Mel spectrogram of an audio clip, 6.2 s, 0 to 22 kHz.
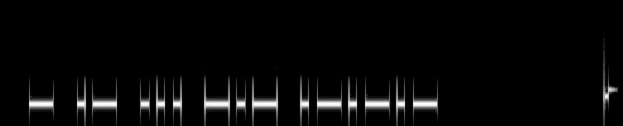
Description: Morse code, heard as a keyed tone, about 15 wpm, 700 Hz. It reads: TASK.
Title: Sentences from Top 1400 Words 15wpm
